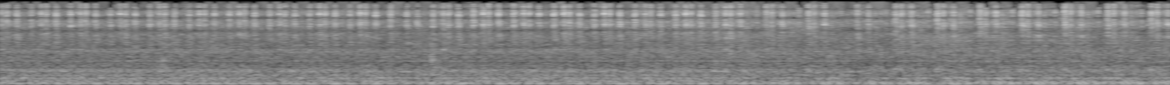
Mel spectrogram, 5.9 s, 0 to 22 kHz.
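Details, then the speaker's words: Rolls-Royce Silver Cloud S2 warmed up, plug leads pulled one by one to find dead cylinders: deep steady idle with uneven lumpy beat; two cylinders on one bank misfiring, spark plugs to be replaced, leads possibly too. "So 2 of the cylinders on this side have a misfire."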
